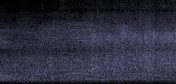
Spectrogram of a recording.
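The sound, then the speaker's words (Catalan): A crowd applauds steadily during a roll call after a surname was not read out correctly, a dense crackling wash of many hands clapping that swells slightly louder toward the end, with no clear voices above it. “Bé, aplaudiments i distensió, no acabaven de dir bé l'apellido i està tot el món molt pendent i mirant quan algú no s'alça o tarda un poc en eixir.”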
